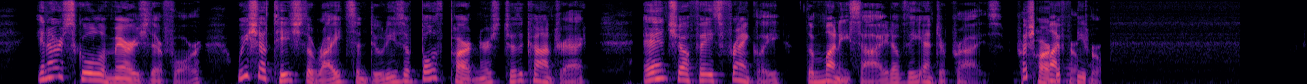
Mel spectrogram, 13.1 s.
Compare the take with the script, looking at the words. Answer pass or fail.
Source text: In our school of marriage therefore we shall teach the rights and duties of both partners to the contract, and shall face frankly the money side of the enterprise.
fail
